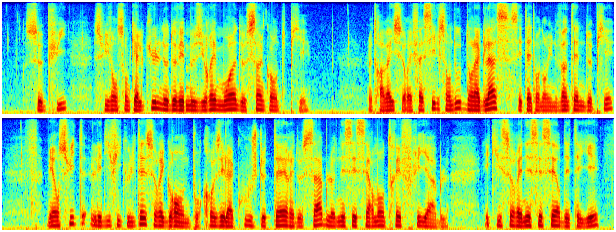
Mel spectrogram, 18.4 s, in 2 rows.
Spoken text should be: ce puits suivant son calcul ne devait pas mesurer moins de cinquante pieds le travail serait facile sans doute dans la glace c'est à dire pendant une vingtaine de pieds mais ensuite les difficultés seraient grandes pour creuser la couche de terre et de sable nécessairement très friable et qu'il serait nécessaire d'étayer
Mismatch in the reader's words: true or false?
true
